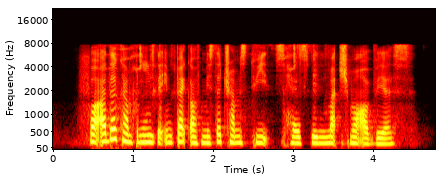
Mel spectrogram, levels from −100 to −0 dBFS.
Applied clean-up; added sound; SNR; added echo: neural mask model Resemble Enhance denoiser.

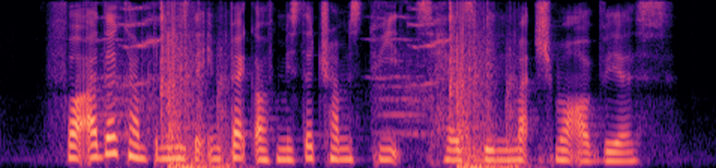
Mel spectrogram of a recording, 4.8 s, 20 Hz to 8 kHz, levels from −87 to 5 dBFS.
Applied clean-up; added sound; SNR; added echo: none; Squeak / Slam / Wood; 7 dB; none.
